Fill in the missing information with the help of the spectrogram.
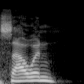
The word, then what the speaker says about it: Samhain: which is so familiar to Samhain, or as Joel correctly pronounces it, Samhain.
